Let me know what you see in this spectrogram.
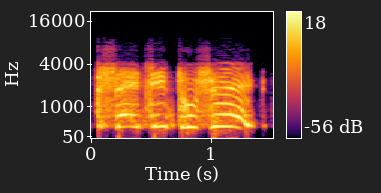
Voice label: aircraft damaged mood high, speech fr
